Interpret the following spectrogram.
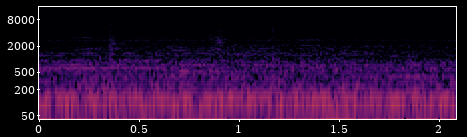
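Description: A steel spatula edge pressed down through a slice of toasted besan-coated bread on a plate, giving a few faint soft ticks over a steady low room hum.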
